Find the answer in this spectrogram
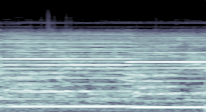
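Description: Casio electronic keyboard playing a slow melody in long held notes with a reedy, organ-like voice, one note stepping down to the next about two-thirds of the way through.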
